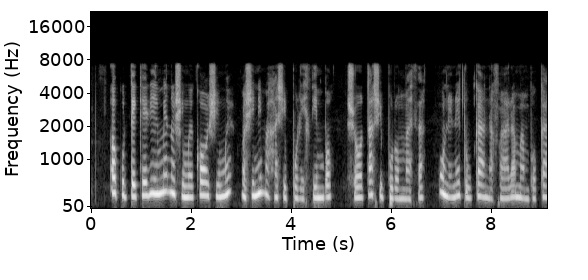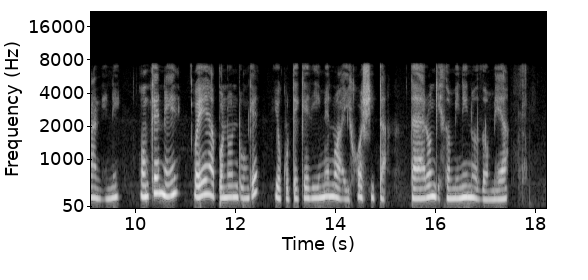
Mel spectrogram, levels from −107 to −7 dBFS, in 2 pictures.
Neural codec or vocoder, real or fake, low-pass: none; real; 7.2 kHz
